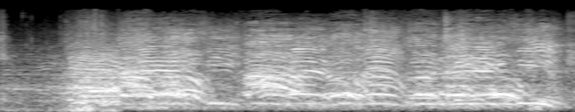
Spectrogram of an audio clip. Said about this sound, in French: Une arrivée sous les huées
